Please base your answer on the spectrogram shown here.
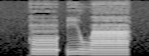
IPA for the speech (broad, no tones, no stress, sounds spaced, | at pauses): k õː ʔ i w ã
